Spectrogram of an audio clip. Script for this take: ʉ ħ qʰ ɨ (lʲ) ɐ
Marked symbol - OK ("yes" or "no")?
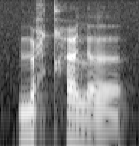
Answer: no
